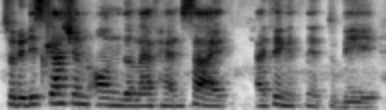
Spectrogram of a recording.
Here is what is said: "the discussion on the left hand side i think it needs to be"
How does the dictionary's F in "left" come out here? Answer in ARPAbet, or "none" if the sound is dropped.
F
